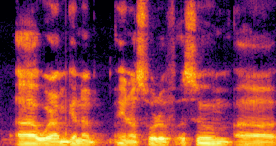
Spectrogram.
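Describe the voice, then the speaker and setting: A man's very deep, low, monotone voice with a dark, mellow tone, very fast pace and New York accent, in a very clean recording with a silent background. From Brooklyn, New York. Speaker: author and academic director. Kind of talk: podcast interview. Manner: hesitant, many fillers.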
